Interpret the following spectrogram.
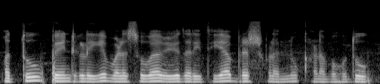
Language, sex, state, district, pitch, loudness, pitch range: Kannada, male, Karnataka, Koppal, 135 Hz, -17 LUFS, 130-145 Hz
